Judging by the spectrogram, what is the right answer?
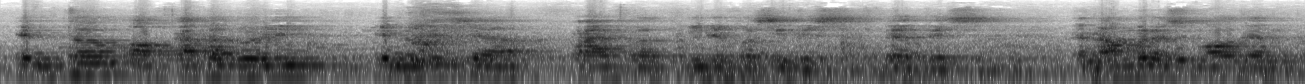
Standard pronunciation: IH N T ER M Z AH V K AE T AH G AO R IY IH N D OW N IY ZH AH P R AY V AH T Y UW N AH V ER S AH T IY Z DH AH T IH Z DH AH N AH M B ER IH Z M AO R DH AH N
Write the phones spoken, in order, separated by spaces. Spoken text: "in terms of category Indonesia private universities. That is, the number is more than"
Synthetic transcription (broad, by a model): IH N T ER M AH F K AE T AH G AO R IY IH N D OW N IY SH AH P R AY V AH T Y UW N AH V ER S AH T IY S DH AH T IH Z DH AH N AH M B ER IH S M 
